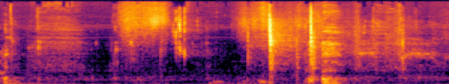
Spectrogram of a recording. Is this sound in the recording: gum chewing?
yes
